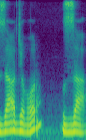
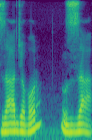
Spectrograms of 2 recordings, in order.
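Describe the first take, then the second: The two takes are said the same way.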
